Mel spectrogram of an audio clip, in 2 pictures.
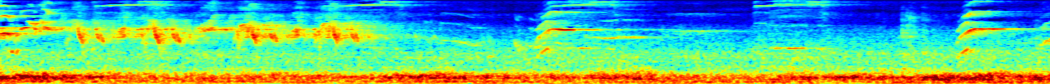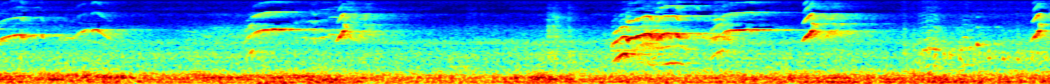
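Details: Rainbow lorikeets feeding in a backyard: bursts of harsh, screechy chatter from several birds, dense in places, over a continuous low-pitched hum.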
